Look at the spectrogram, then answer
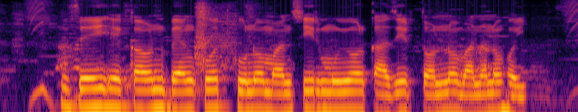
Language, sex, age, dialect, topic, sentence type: Bengali, male, 25-30, Rajbangshi, banking, statement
